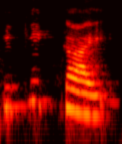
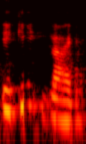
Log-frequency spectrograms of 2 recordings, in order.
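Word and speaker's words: ikigai: make it as people or men or and ikikai was actually uh pronounced wrong it's icky guy okay so i k i g i think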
